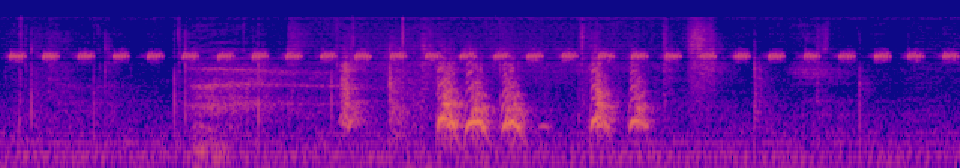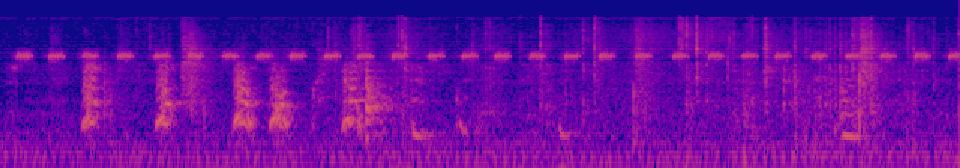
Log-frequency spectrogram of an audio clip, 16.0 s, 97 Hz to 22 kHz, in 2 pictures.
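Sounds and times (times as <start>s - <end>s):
crickets chirping: 0.0s - 16.0s
dog barking: 2.8s - 5.6s, 8.6s - 12.0s.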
